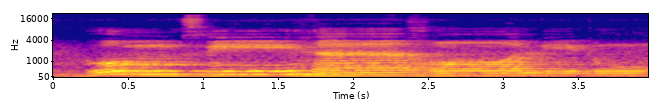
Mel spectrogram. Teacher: Ha tu sama panjang dengan fi.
